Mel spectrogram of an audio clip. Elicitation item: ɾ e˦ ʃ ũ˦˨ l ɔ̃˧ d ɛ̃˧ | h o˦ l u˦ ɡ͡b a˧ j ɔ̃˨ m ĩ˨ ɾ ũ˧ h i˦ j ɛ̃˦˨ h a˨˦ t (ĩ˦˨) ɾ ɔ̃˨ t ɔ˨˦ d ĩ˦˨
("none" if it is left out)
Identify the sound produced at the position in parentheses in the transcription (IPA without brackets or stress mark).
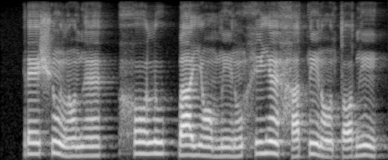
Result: ĩ˦˨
